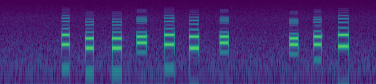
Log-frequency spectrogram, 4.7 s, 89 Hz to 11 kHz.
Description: DTMF, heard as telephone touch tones, dialled by hand, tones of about 120 ms. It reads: 9110920 786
